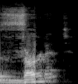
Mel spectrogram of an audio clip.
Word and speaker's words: verdant: In verdant, the first syllable is emphasized, so the apostrophe goes after the R.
